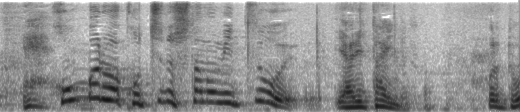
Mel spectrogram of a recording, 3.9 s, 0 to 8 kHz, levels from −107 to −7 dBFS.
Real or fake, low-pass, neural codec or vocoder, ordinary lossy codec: real; 7.2 kHz; none; none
